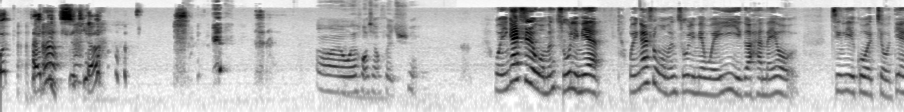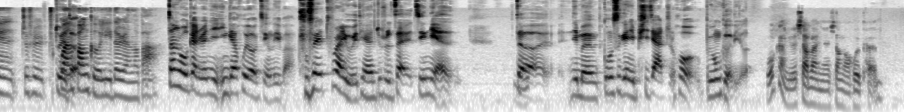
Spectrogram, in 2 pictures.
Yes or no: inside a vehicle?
no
